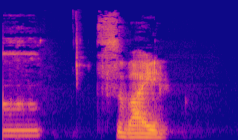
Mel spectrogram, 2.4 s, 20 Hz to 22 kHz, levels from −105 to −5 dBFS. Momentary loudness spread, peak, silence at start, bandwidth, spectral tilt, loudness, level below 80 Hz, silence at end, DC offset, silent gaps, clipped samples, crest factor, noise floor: 20 LU; -8 dBFS; 0.05 s; 16 kHz; -3.5 dB/octave; -28 LUFS; -74 dBFS; 0.7 s; under 0.1%; none; under 0.1%; 24 dB; -83 dBFS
